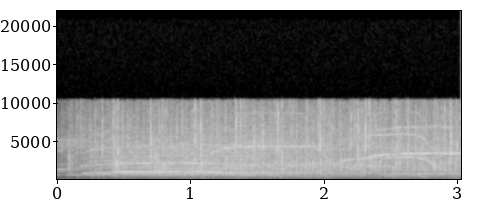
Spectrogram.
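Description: An audience applauds steadily, a dense wash of clapping hands sustained for a few seconds at an even, fairly loud level, with a few whistles and cheers threading through, voting by applause that Elvis Presley is dead.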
